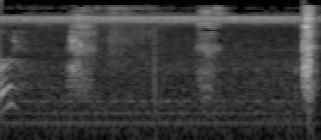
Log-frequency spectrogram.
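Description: Steady high-pitched insect chorus in the grass, with two soft short noises about half a second and a second and a half in.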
